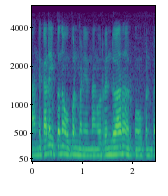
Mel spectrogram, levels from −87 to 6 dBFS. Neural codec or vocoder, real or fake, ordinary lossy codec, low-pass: none; real; none; 5.4 kHz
